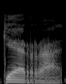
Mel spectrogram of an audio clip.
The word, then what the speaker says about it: guerra: So the Spanish word for war is guerra, G-U-E-R-R-A. It's a silent U. It's not pronounced at all. It's not guerra, it's guerra.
